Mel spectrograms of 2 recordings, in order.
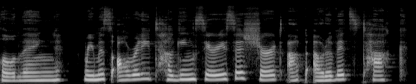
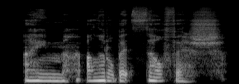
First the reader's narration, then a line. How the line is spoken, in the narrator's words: he whispers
